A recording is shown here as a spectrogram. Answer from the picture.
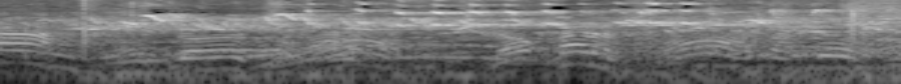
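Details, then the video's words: Caged greater green leafbird kept in a lovebird cage, singing in the dense, filled ngentrok style: rapid looping whistles and warbled arcs running continuously without a break. "Cucak Ijo Kandang Lovebird Ngentrok Full Isian, Nembak Rapet Geter Geter"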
